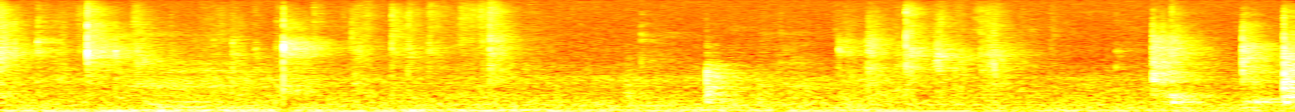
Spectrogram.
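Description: Brass rifle cartridges and their plastic ammunition box handled on a wooden table: a string of light clicks and taps as cartridges are pulled from the box and stood upright, with a duller knock about three and a half seconds in.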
